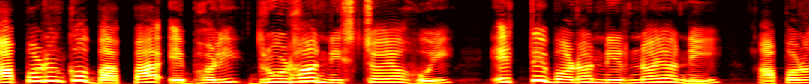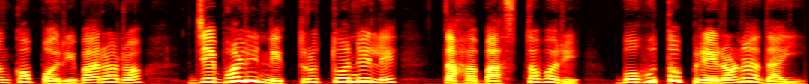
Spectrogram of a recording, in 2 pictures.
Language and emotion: Odia, neutral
